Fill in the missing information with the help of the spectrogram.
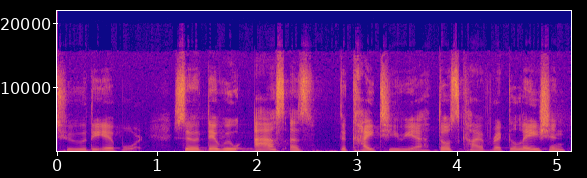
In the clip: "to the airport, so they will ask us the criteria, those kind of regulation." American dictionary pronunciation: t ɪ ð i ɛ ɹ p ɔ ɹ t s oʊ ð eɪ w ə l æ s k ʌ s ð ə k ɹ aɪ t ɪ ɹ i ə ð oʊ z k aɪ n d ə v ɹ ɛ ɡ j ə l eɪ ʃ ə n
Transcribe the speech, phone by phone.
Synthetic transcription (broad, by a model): t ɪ ð i ɛ ɹ p ɔ ɹ t s oʊ ð eɪ w ə l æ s ʌ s ð ə k ɹ aɪ t ɪ ɹ i ə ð oʊ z k aɪ n d ə v ɹ ɛ ɡ j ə l eɪ ʃ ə n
